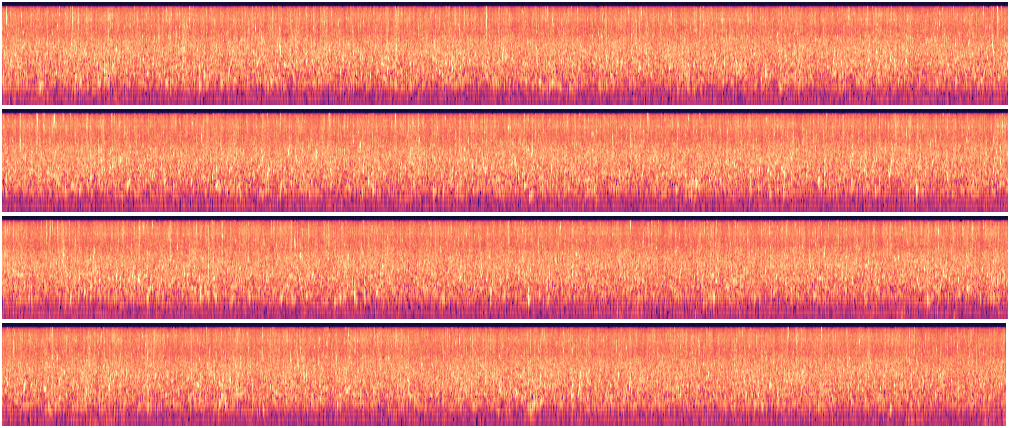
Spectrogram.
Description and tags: Small river flowing into the Tevere river. Recorded in Città di Castello, Umbria, Italy. Hope you'll like it.
waterfall, flow, small, river, water, stream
